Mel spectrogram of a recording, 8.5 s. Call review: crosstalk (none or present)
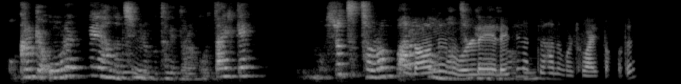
present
